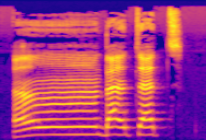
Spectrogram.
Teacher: change the sound of the nun into? Meme. A hidden meme, a half meme. · Term: إِقْلَاب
